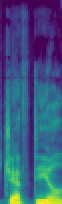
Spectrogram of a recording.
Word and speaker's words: Geoff Diehl: I've got a website my name is spelled a little bit differently it's Jeff deal GE FF d i HL so just put www.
